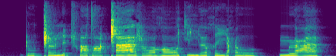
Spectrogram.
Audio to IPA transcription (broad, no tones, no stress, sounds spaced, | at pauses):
ʈ uː ǁ ə˞ n i ʈ͡ʂʰ o dˤ iː ǁ aː ʐ ɔː ʁ ɔː c i ɲ øː χ iː ħ oː | m ə˞ ʕ a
